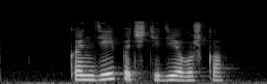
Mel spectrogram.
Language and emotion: Russian, neutral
